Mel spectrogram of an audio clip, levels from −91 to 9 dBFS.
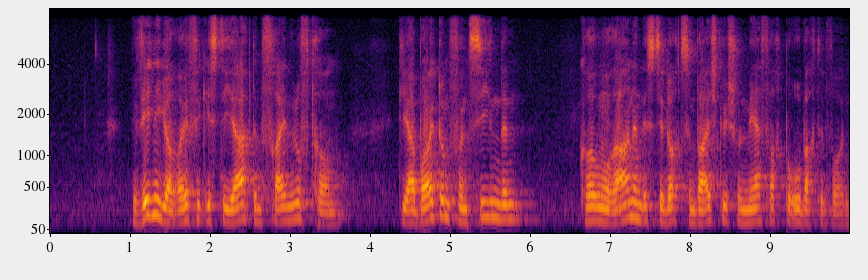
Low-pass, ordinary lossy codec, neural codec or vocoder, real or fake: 7.2 kHz; none; codec, 16 kHz in and 24 kHz out, 1 kbps, XY-Tokenizer; fake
